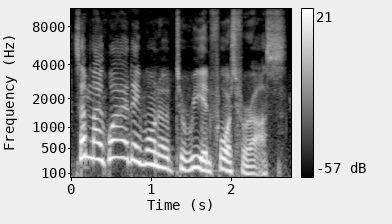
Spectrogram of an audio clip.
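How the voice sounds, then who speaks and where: A man hosts a call-in radio show in a folksy, preacherly way, hitting points in emphatic bursts. His voice sits a bit high for a man. It is recorded close and dry in a studio. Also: huge pitch swings, normal speed, mellow, no echo. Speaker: radio talk show host. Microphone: studio microphone.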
